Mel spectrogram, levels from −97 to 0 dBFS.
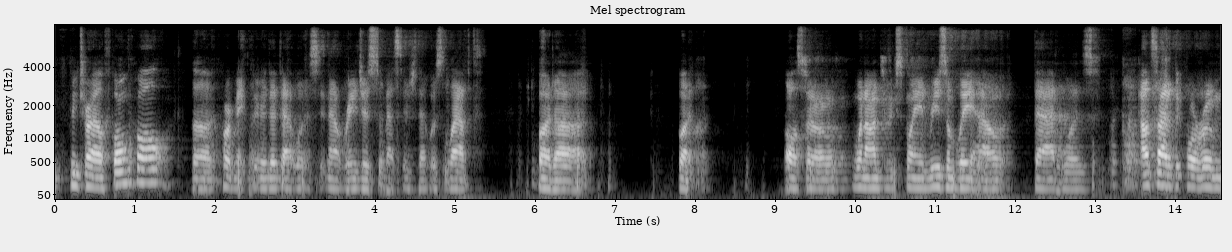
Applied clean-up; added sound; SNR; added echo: neural mask model DeepFilterNet 3.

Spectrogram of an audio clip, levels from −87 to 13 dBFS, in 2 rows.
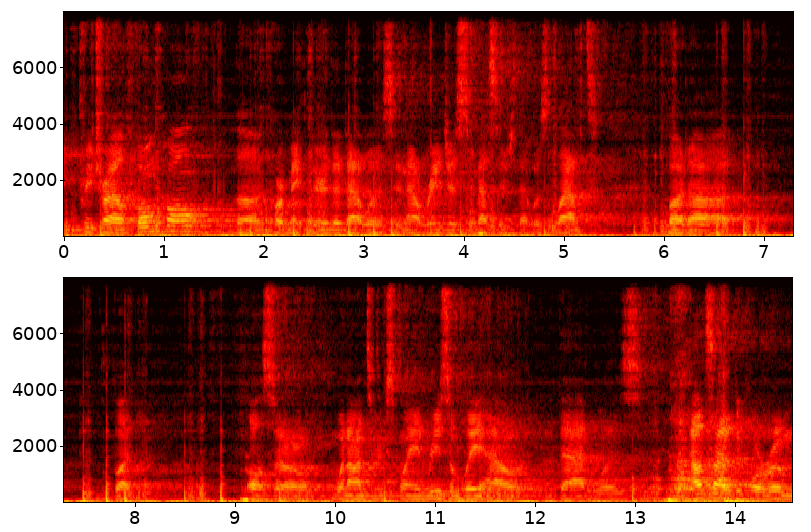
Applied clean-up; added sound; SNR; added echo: none; Writing; -1 dB; reverberation time 2.3 s.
